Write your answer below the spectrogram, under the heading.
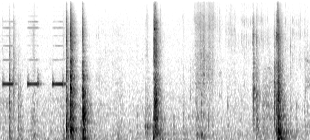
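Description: A few short electronic beeps, then scattered hard clattering bursts as frozen broccoli pieces are tipped into a pot with pumpkin. It is moderately loud, with quiet pauses between the drops.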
